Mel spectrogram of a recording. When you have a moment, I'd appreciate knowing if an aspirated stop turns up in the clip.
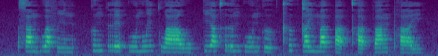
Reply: yes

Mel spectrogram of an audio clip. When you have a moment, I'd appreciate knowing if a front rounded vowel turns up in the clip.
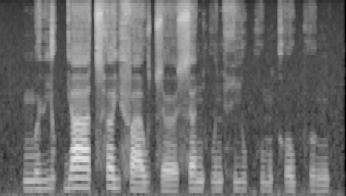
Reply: yes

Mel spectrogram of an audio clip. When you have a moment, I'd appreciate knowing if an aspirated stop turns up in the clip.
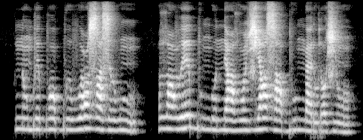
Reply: no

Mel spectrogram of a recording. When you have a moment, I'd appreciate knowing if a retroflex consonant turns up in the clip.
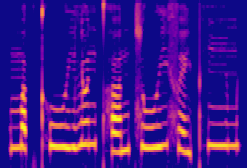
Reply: no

